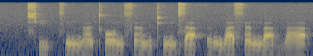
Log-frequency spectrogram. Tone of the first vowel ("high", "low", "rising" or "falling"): high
